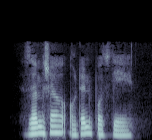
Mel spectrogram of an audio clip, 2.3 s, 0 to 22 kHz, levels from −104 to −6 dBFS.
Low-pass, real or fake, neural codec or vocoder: 7.2 kHz; real; none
